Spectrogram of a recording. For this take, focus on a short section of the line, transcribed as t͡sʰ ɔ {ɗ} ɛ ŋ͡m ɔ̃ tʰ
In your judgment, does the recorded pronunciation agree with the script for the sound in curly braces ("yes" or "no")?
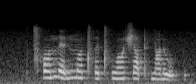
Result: no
